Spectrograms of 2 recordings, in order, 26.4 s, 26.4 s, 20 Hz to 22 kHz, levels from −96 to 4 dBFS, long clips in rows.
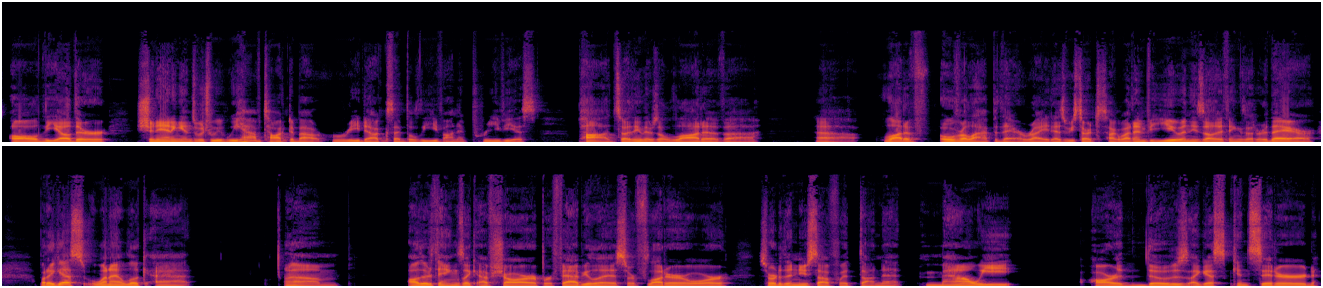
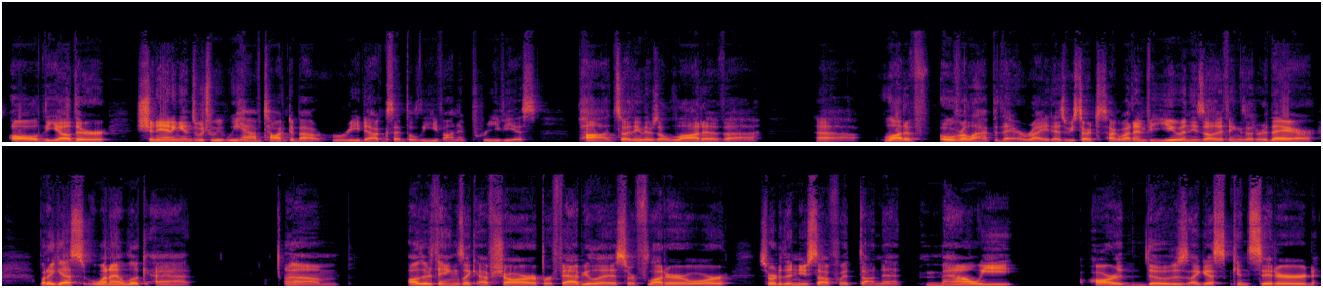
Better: first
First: none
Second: thin; somewhat; fading below 300 Hz

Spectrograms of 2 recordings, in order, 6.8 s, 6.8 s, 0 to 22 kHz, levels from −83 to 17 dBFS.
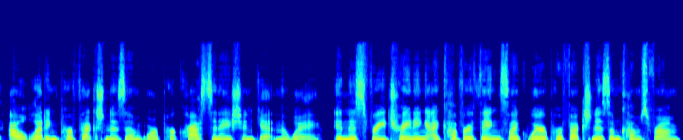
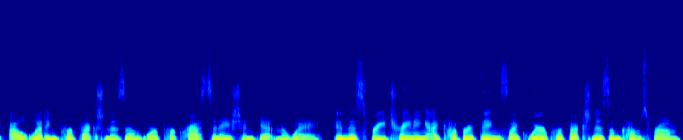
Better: first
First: none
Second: muffled; very; fading above 1.5 kHz

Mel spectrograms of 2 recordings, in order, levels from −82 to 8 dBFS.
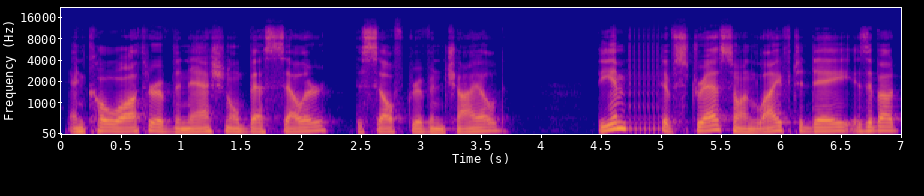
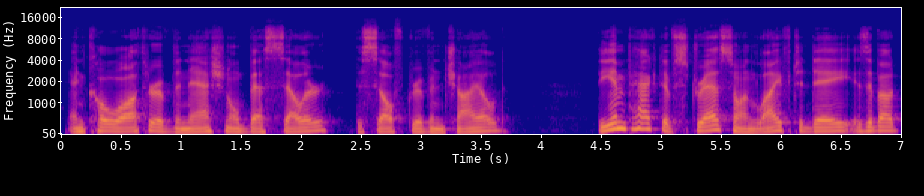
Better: second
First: audio freezing; at 5 s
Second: none

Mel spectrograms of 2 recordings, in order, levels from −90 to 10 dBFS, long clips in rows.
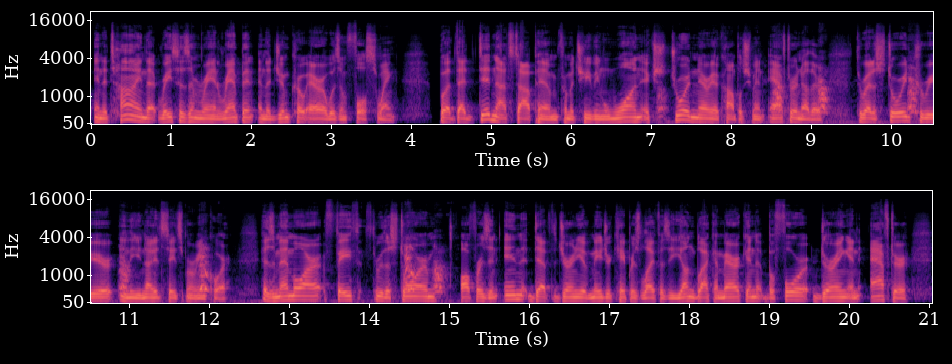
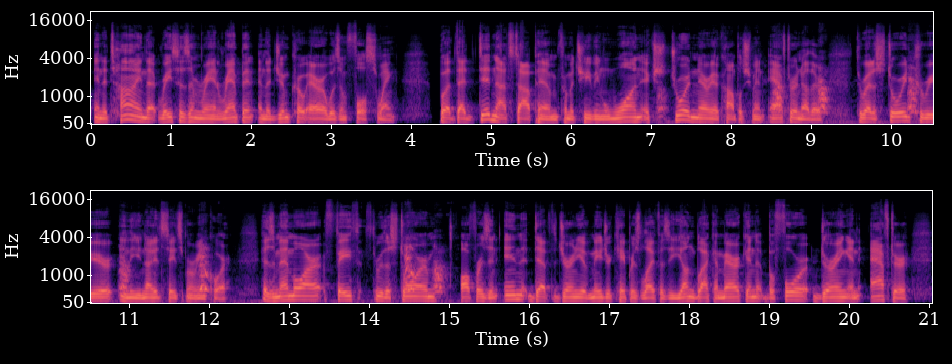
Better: neither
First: dog barking; noticeable; from 7 to 15 s; peak 3 dB below the speech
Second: dog barking; noticeable; from 7 to 15 s; peak 3 dB below the speech

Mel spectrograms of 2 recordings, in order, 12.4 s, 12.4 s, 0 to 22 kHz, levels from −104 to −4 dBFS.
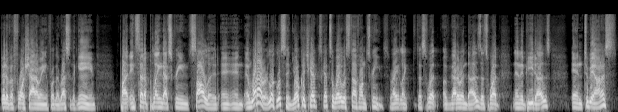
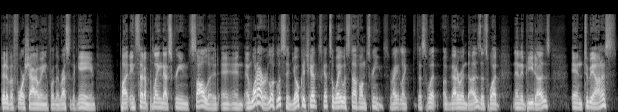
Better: second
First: distortion; slight; 10 dB below the speech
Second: none

